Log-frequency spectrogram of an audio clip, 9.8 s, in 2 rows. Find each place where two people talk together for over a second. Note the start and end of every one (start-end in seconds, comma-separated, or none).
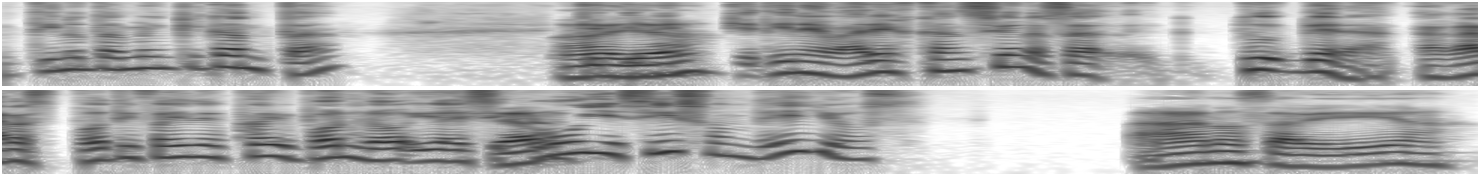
none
